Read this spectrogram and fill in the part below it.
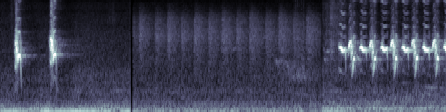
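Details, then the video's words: Sooty-headed bulbul in energetic song, used as a lure for wild birds of its kind: two loud bright notes, a stretch of soft buzzy chatter, then a fast run of bubbly, warbled notes. "Suara trucukan gacor RAJA PIKAT ampuh buat semua trucukan reapon"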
